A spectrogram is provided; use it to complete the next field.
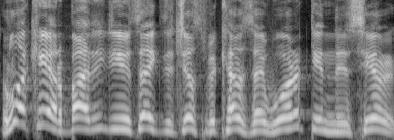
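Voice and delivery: put-on Russian accent. Playing a gas station worker scolding a customer: put-on russian accent. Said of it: "I'm getting very Russian".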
